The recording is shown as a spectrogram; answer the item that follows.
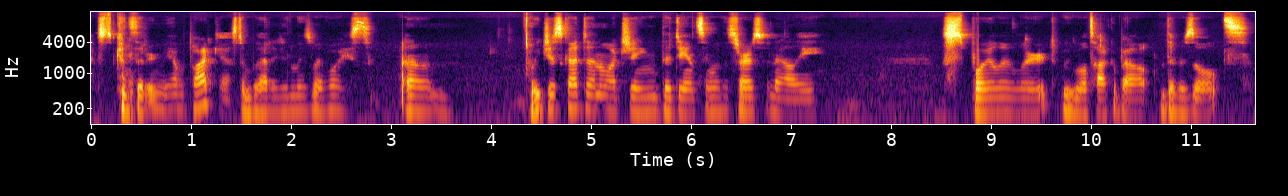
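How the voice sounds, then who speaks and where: A woman hosting a podcast in casual, heartfelt chat. She is congested and her voice sits deeper than usual, and she talks openly and vulnerably, close to tears. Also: flat delivery, normal speed, creaky, poor audio. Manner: open and vulnerable, near tears. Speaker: podcast host.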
